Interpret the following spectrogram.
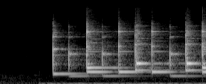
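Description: Mobile phone ringtone starting about half a second in: a quick melody of short chiming notes. It is the incoming call that the exchange's masked-calling system places to the user's registered number after the call button is pressed.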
